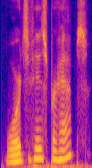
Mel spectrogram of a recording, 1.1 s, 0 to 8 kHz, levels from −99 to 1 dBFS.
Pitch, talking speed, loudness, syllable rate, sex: 155 Hz, 210 wpm, -16 LUFS, 5.0 syllables/s, male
